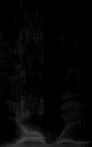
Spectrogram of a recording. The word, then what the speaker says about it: Yahweh: And today, most Hebrew scholars believe that God's name should be pronounced Yahweh or Yahweh.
